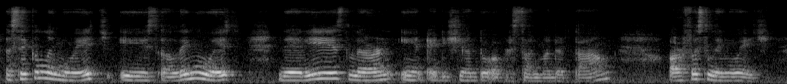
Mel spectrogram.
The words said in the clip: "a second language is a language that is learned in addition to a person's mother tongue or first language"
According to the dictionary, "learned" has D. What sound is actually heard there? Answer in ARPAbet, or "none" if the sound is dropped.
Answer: none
